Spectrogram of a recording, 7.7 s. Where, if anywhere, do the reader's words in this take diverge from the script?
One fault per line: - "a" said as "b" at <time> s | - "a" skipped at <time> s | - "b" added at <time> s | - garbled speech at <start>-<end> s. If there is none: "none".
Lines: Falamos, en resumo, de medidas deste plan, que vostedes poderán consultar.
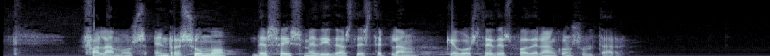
- "seis" added at 2.7 s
